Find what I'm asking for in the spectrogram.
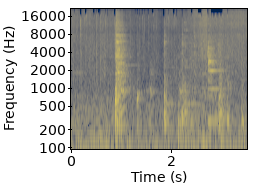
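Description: Sago pearls are stirred into potatoes frying in a pan for sabudana khichdi. A spoon scrapes and knocks against the pan in several separate strokes over a soft, steady sizzle, with no speech.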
